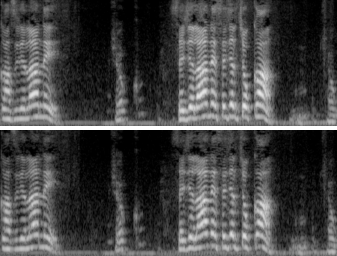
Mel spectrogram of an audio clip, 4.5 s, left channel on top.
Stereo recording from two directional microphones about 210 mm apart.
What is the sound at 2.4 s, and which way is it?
Speech, 55° left (ahead or behind).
